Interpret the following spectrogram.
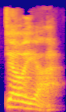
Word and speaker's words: Delia: I like the, how do we pronounce it, Delia? Delia.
